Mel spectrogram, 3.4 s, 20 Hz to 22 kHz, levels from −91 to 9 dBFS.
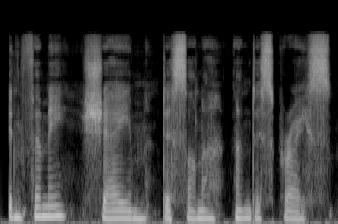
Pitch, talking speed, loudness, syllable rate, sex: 145 Hz, 90 wpm, -22 LUFS, 4.1 syllables/s, male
